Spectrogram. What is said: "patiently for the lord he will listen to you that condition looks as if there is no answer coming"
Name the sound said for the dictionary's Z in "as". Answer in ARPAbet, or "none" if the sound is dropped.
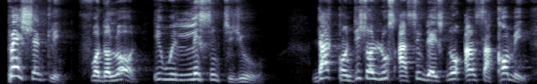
S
